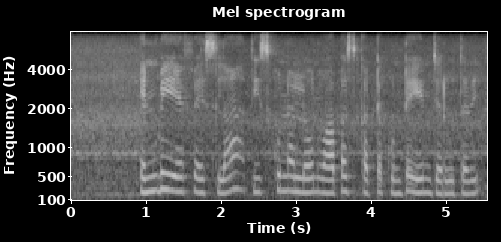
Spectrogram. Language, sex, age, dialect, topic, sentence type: Telugu, female, 25-30, Telangana, banking, question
